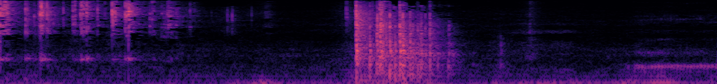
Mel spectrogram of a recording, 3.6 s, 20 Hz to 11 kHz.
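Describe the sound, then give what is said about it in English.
Dice rolled in a tabletop game: a quick run of bright rattling clicks, a pause, then a louder clattering tumble, followed by a faint low hum. “So 1, close. 2. Oh, but I still got 3 dice to roll.”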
